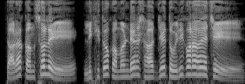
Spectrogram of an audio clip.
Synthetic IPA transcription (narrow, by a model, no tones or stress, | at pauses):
t̪aɾakɔnsolelikʰit̪okɔmaɳɖeɾʃaɦad͡ʑet̪ojɾikɔɾaɦojet͡ɕʰe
